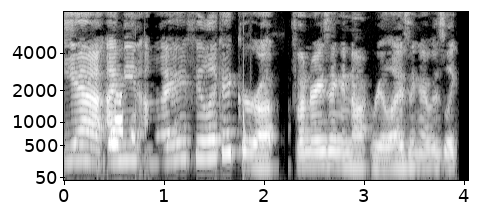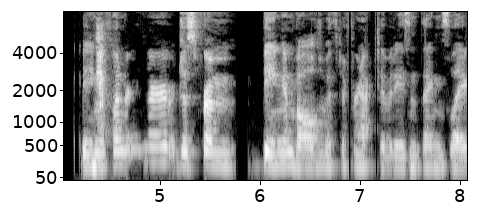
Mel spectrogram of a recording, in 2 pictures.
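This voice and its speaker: With an American accent and a bright, sharp tone, a woman speaks at a fairly quick pace and medium pitch, her intonation lively and her loudness swinging widely. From US Mid-Atlantic, Baltimore/Washington DC area. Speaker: arts fundraiser. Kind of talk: interview.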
